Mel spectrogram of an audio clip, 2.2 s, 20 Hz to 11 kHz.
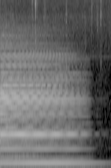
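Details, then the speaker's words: Harmonium (DMS 18 Teak), single reed after its casing's inside edge was filed so the reed no longer hits the metal casing: steady clear low note fading out with no buzz or rattle; fixed. "And now that rings fine."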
